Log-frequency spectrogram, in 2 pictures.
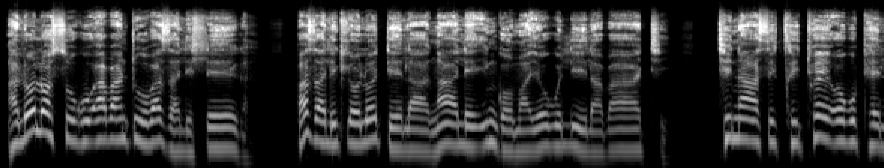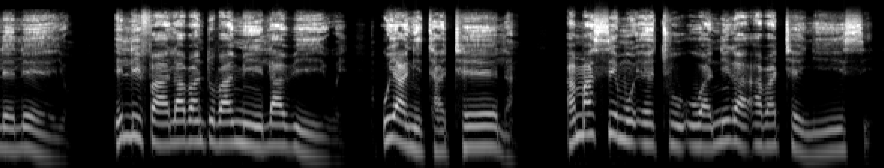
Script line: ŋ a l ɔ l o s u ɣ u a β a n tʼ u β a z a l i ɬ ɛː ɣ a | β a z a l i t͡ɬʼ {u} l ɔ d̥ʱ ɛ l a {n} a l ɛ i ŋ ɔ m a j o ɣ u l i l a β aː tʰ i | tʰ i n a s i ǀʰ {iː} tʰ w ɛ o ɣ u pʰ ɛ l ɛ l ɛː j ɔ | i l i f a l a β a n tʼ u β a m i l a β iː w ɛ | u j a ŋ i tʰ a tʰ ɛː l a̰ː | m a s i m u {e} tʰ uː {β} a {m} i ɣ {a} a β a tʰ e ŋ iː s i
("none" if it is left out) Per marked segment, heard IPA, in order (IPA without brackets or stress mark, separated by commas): ɔ, ŋ, i, e, w, n, a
